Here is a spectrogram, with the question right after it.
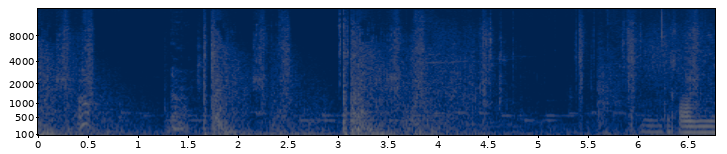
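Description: Gunfire and grenade blasts in the shooter Borderlands: The Handsome Collection, a run of sharp cracks and heavy booms with whooshes scattered through the passage, loud and busy, overlapped by talking voices.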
